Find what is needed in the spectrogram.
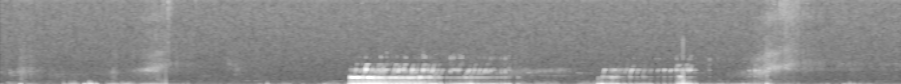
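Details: Stomach growling recorded in ASMR style: gurgling, rumbling sounds with a tonal squeal, typical active bowel sounds (borborygmi) from gas and fluid moving.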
